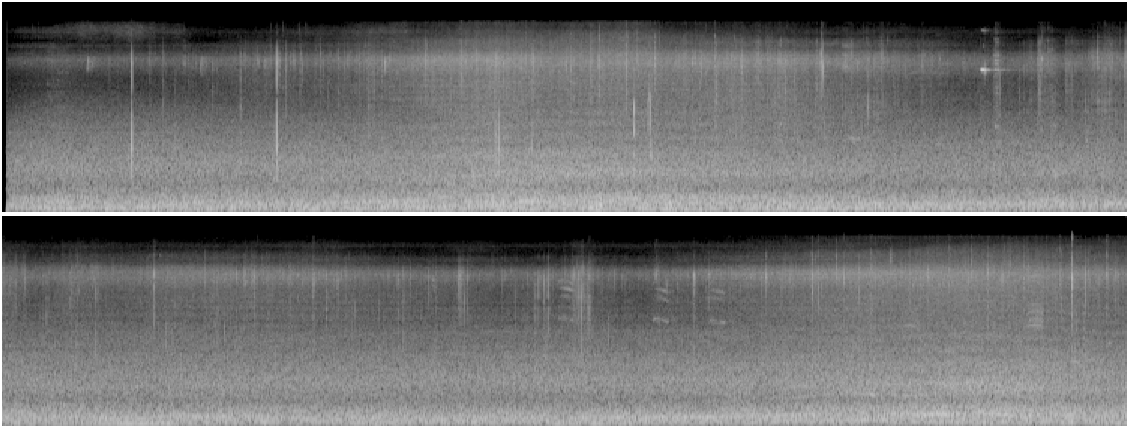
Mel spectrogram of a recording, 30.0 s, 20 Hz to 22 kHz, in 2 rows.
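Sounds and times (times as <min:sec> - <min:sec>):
car engine and tyre rumble: 0:00.1 - 0:30.0
wind noise on microphone: 0:00.2 - 0:16.5.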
